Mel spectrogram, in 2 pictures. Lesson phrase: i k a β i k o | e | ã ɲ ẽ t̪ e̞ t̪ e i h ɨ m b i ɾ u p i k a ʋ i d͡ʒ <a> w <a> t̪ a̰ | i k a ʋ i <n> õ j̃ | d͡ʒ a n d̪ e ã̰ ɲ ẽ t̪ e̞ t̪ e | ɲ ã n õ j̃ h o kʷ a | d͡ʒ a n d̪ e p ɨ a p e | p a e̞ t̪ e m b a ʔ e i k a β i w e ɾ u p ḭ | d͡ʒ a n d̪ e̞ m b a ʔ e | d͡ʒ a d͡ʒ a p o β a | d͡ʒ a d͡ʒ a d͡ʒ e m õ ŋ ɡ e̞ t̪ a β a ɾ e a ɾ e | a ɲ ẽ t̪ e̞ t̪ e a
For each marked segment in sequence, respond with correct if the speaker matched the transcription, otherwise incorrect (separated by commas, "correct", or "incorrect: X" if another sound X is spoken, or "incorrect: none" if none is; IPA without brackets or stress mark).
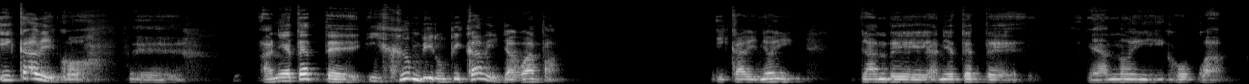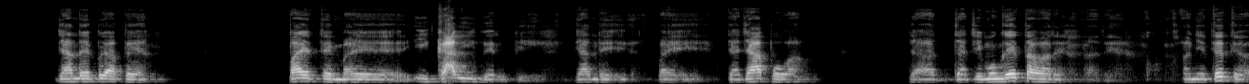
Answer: correct, correct, incorrect: ɲ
